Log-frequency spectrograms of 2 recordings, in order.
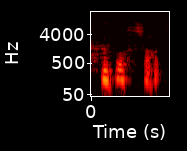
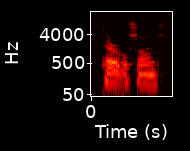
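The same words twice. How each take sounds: First: Laughing. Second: Said in the usual way. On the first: Real, not acted.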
